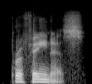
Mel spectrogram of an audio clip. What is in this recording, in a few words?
"profaneness", American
